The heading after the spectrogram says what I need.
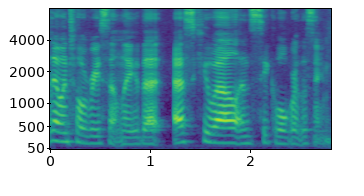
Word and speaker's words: SQL: of this got started it actually was called sequel so over some time there was Evelyn and some legalities and the name change to simply just SQL so the technical pronunciation is SQL that's actually what you'll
